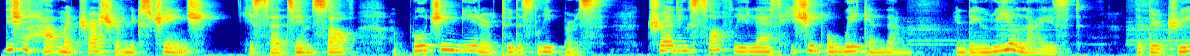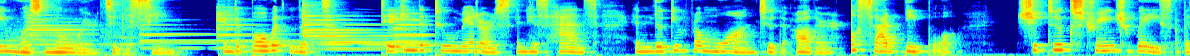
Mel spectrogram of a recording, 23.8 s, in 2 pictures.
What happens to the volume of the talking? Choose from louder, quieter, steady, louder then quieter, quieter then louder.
steady.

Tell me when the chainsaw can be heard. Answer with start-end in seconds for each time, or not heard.
not heard.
